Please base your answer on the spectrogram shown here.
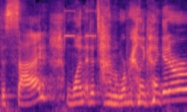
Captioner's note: timer beeps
